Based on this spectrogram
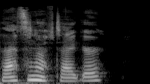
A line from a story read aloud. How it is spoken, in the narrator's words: Kristen pants, hating how breathless she sounds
